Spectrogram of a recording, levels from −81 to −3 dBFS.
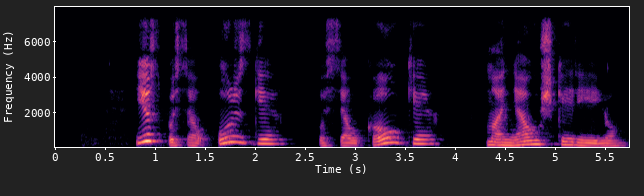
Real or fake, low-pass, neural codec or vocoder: fake; 7.2 kHz; vocoder, 24 kHz, 100 mel bands, Vocos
